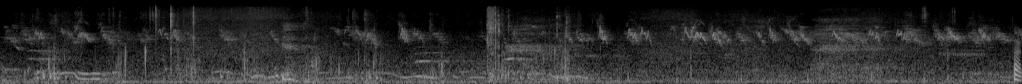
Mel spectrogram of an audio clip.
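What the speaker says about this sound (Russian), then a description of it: "Птицы." Pigeons cooing and small birds chirping at a zoo, repeated soft low coos mixed with frequent bright chirps, moderately close over a busy outdoor background.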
